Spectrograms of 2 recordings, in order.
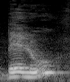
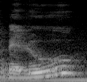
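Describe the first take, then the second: First: The stress is not on the last syllable. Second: The stress is on the last syllable. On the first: It means the master. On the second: It means one who destroys or is extinguished.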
